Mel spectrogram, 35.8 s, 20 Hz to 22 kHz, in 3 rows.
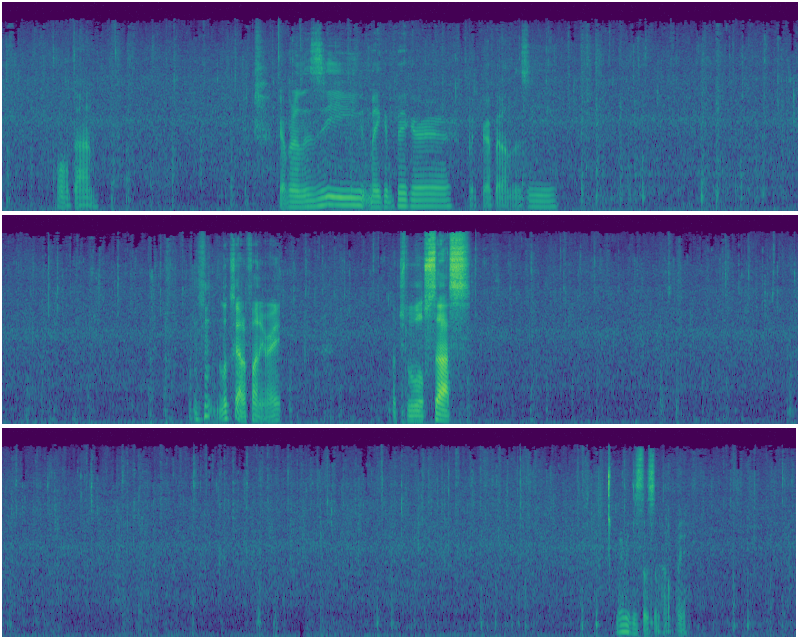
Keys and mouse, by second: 0.3-0.7 drag, 3.7 g, 5.4 s, 7.0 g, 8.6 s, 11.0 g, 12.5 r, 16.5 s, 19.7-20.3 drag, 20.7-21.9 drag, 23.3 ctrl+z, 24.5 click, 25.6 ctrl+z, 26.3 click, 27.7 ctrl+z, 27.9 click, 28.8 click, 30.5 ctrl+z, 31.8 ctrl+z, 34.2 click.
